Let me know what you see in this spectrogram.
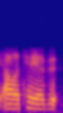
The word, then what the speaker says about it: Aleteia: It spells, by the way, I can never spell it right, A-L-E-T-E-I-A, Alitea.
